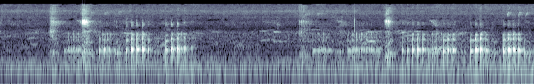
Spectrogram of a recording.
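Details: Colobus monkeys at Louisville Zoo giving loud, rapid, rattling pulsed calls in short bouts, several pulses per second, pausing briefly between bouts over a steady low hum.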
